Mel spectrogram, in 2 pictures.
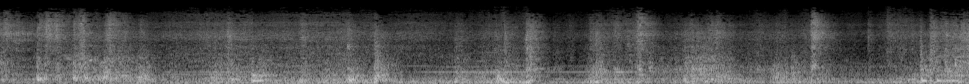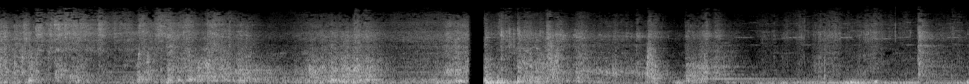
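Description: Factory machinery clanks and whirs loudly.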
